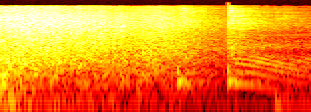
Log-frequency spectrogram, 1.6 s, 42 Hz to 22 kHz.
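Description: A loud, hissing wash of splashing water, a sound effect in a K-Talk Media 1640 AM radio station promo, that gradually fades, broken by a few sharp splashes near the end. No voices are heard.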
